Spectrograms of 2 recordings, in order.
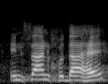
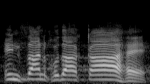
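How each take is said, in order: First: Said in the usual way. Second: "का" drawn out, then falling; stress on possessive. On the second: Shown as a demonstration. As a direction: lean on "का" and stretch it.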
